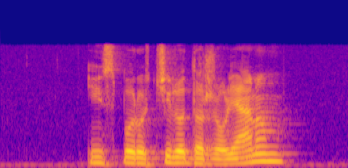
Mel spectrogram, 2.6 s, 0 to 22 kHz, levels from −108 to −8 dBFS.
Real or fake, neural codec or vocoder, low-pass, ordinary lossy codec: real; none; 7.2 kHz; none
